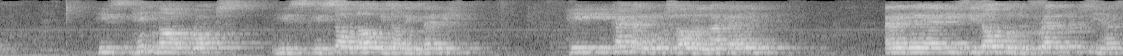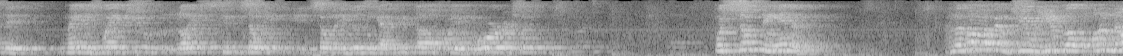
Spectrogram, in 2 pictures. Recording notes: Recorded live at Liberty Church on 26th July 2020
